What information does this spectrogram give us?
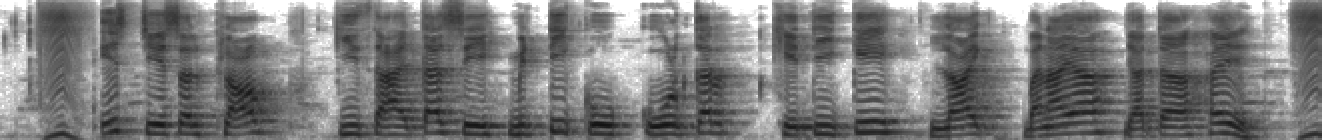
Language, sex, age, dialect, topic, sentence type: Hindi, male, 25-30, Kanauji Braj Bhasha, agriculture, statement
